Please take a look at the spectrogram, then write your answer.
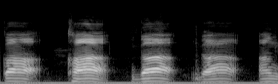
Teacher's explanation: क वर्ग है, इसका उच्चारण जो होगा कंठ से होगा।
